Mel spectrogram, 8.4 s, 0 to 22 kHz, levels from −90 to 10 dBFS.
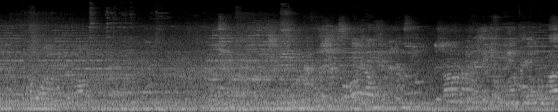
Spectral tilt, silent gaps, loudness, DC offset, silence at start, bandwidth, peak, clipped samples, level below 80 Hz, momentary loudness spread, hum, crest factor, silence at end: -6 dB/octave; none; -31 LUFS; under 0.1%; 0 s; 15 kHz; -16 dBFS; under 0.1%; -52 dBFS; 5 LU; none; 14 dB; 0 s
